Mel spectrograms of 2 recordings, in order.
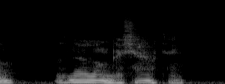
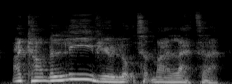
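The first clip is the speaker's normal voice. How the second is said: angry dad; 5 semitones higher, 4 dB louder than usual. Acted. Parents arguing, Dad's line.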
